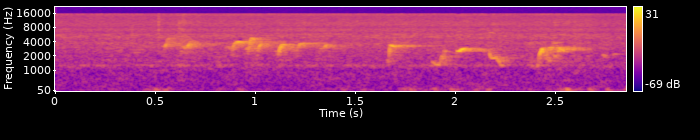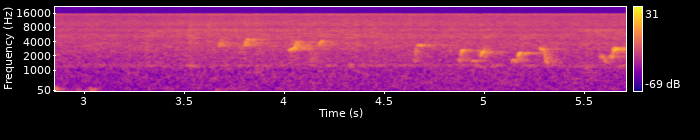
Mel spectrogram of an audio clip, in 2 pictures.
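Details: Bulbul delivering a double-phrase song: two spaced bursts of short, bright whistled notes that slide up and down, over steady background hiss and soft low thuds.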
